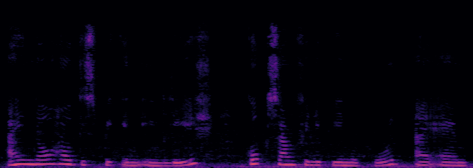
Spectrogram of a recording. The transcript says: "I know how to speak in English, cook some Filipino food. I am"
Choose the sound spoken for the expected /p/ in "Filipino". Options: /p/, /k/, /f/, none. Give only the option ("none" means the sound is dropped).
/p/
